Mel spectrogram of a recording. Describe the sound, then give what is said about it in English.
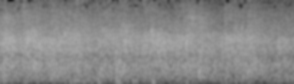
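Faint, dense clapping from a church audience during a bilingual Chinese-English sermon, a continuous wash of many hands with no voices over it. “哎，想拍手，我们就热烈的拍掌，把荣耀归给上帝，好吧？ Give a clap to Jesus.”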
